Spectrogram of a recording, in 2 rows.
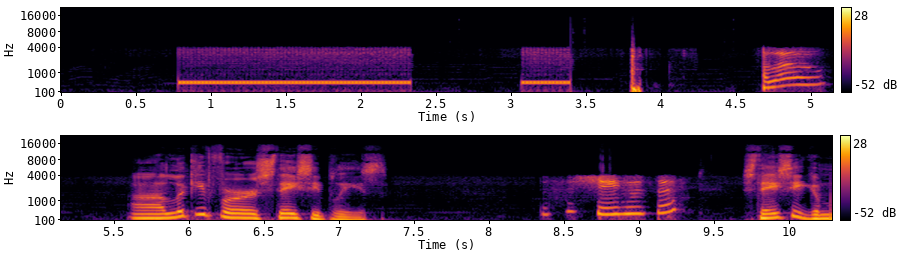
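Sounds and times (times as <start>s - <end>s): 
telephone ring tone: 0.8s - 2.4s, 3.1s - 3.4s
speech: 5.8s - 7.4s, 8.8s - 10.2s.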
